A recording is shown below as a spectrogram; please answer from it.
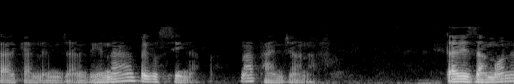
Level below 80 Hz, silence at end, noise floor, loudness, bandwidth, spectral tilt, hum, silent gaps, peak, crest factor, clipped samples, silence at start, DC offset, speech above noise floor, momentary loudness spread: -42 dBFS; 0 s; -49 dBFS; -21 LUFS; 6 kHz; -10 dB/octave; none; none; -4 dBFS; 18 dB; under 0.1%; 0 s; under 0.1%; 29 dB; 14 LU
